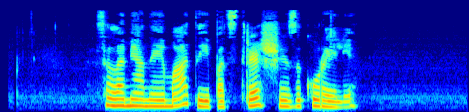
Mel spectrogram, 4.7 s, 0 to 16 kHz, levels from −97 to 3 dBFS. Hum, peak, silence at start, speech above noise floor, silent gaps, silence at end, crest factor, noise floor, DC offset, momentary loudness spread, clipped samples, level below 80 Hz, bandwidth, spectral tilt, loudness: none; -8 dBFS; 1 s; 42 dB; none; 1.15 s; 18 dB; -66 dBFS; under 0.1%; 9 LU; under 0.1%; -76 dBFS; 11.5 kHz; -5.5 dB/octave; -25 LUFS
